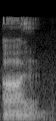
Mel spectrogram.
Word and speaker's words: iron: There R is not pronounced. It's silent.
